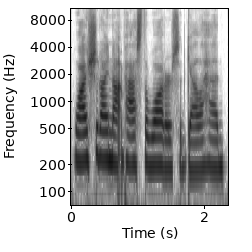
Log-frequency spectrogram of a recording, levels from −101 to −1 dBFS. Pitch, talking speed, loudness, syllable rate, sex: 205 Hz, 230 wpm, -19 LUFS, 5.4 syllables/s, female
